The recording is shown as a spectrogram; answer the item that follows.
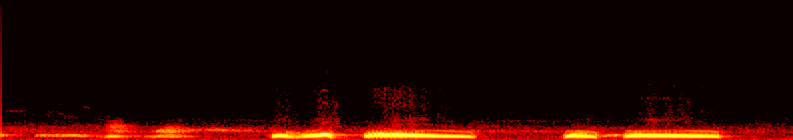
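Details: Spotted dove decoy voice, 'thúc gù' style, used to train doves that do not coo; low soft murmured notes lead into two loud phrases of a doubled rising note and a long, gently falling coo.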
